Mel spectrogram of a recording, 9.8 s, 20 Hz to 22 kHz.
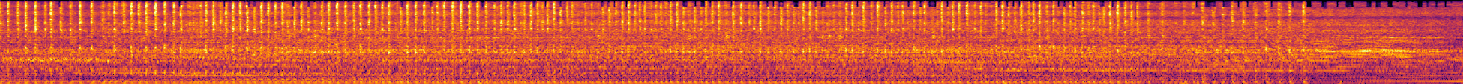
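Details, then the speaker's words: Toro 2-stroke single-stage snowblower, surging for years, after carburetor jet filed open: loud, raspy engine whose revs hunt up and down and sag; still constantly surging, new carburetor suspected. "nothing the only thing I can think of is maybe a new carburetor it's just constantly surging surging surging"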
